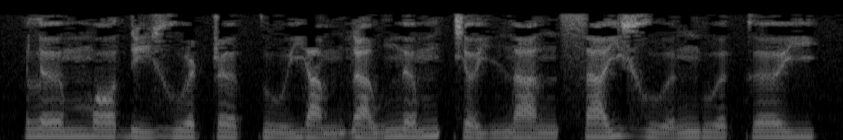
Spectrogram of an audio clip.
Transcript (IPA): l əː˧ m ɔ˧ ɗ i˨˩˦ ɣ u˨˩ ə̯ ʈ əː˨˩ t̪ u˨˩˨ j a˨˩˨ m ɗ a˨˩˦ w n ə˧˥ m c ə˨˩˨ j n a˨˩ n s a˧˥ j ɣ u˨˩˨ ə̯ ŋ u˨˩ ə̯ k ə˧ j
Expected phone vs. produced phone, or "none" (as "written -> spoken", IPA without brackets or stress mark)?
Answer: none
